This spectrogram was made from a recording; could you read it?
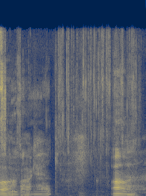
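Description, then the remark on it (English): A man talks, then a loud, crackly rustle of a Devil Square wrapper being crinkled fills about a second before the talking picks up again. “God, is that rapper fucking loud?”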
